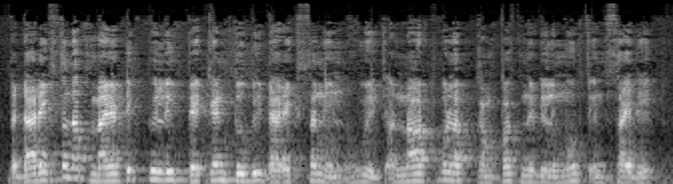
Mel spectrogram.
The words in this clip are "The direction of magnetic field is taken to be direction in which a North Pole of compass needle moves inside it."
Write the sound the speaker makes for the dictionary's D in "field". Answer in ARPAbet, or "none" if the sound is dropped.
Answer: none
